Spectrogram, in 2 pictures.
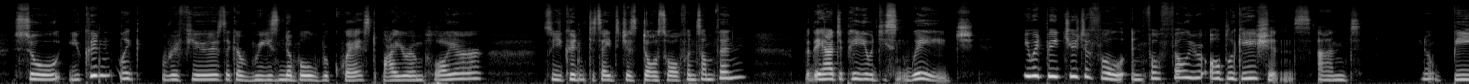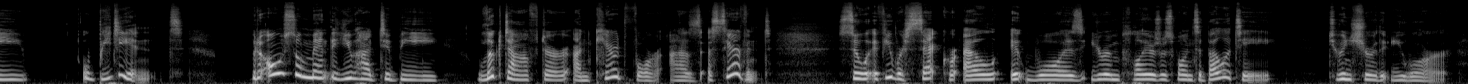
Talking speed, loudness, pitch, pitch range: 160 wpm, -23 LUFS, 230 Hz, 210-275 Hz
